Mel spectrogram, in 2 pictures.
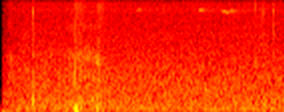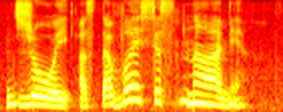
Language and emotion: Russian, positive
